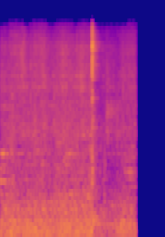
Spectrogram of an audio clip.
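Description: A metal weight plate clanks down.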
